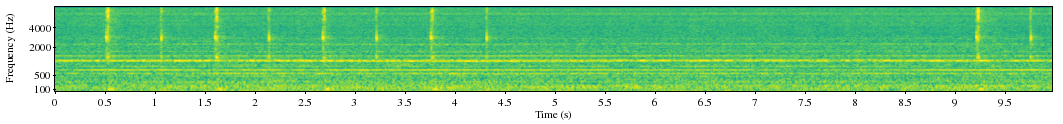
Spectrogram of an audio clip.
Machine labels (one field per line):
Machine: valve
